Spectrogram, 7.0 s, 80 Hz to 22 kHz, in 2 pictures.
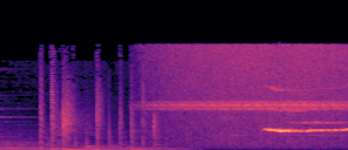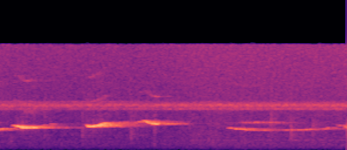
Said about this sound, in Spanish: Estamos escuchando al saltarín turdino, en grabaciones captadas en Nariño y Boyacá, un pájaro de unos 17 centímetros de alto al que le gusta vivir en matorrales altos y en la parte inferior de los bosques húmedos.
